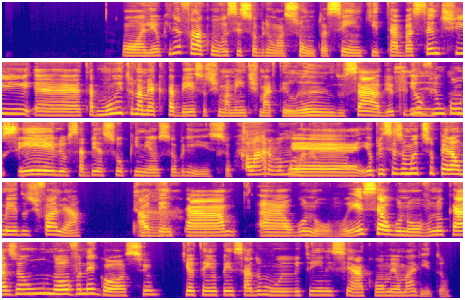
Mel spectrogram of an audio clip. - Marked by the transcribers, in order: tapping
- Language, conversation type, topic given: Portuguese, advice, Como posso superar o medo de falhar ao tentar algo novo sem ficar paralisado?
